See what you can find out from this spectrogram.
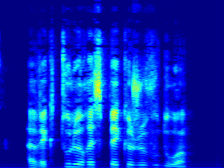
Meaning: with due respect, with all due respect
- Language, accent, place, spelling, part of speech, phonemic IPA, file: French, France, Lyon, avec tout le respect que je vous dois, adverb, /a.vɛk tu l(ə) ʁɛs.pɛ kə ʒ(ə) vu dwa/, LL-Q150 (fra)-avec tout le respect que je vous dois.wav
